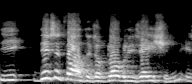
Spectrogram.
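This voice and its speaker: Speaking at a very slow pace with a Dutch accent, a man uses a high pitch with ordinary pitch variation amid audible room echo. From Netherlands. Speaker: obstetrics professor. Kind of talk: lecture.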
